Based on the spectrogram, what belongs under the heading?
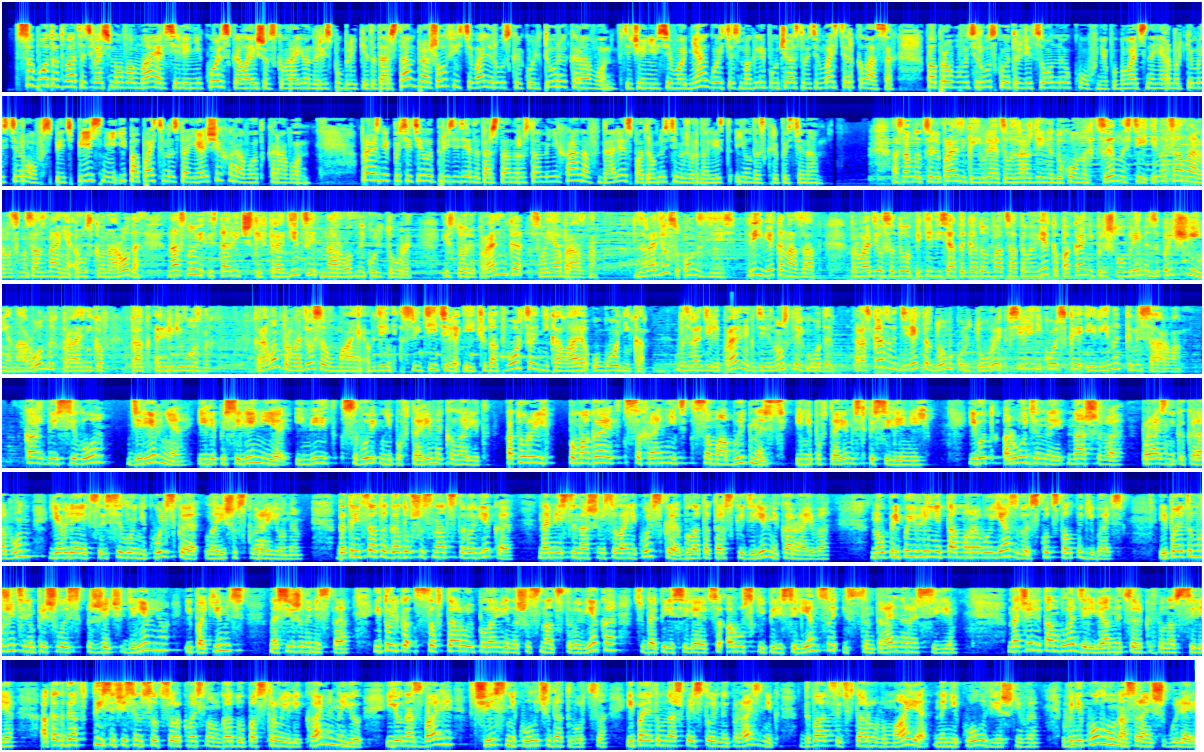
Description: Репортаж с праздника русской культуры «Каравон».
